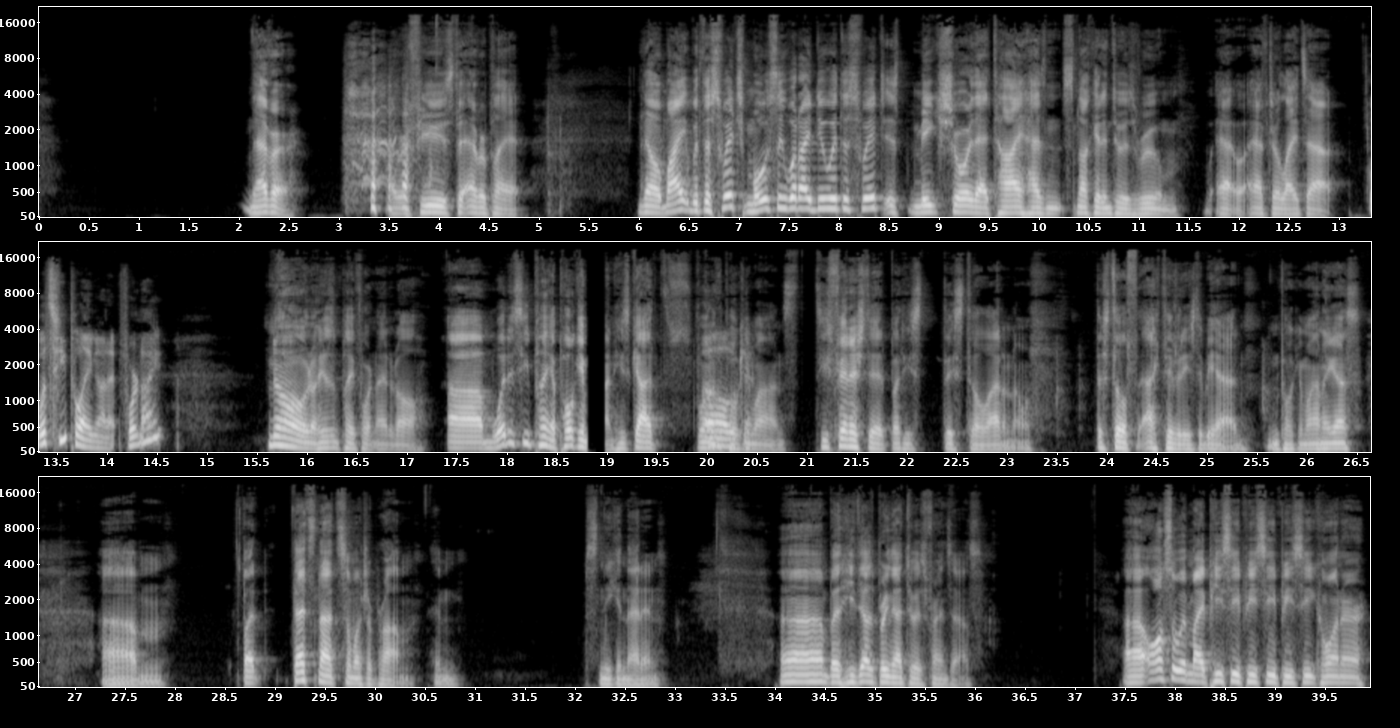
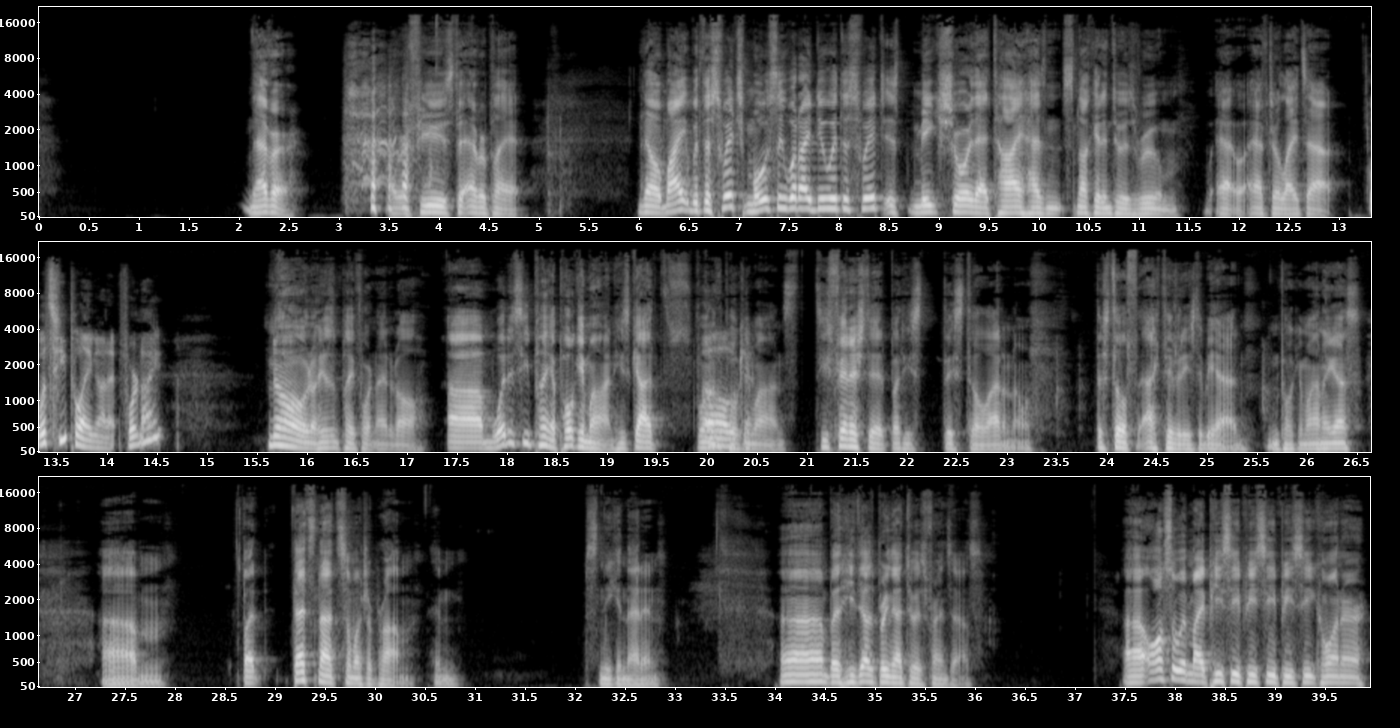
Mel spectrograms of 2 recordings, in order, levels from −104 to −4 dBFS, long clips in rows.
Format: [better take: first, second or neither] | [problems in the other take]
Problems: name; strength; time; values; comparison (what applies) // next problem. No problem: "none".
second | audio cutting out; at 19 s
